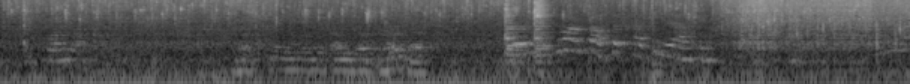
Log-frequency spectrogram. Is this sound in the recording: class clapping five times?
no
